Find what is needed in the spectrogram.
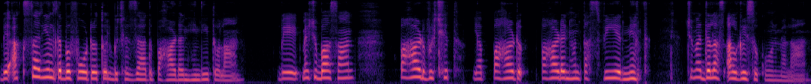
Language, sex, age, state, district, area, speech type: Kashmiri, female, 60+, Jammu and Kashmir, Ganderbal, rural, spontaneous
